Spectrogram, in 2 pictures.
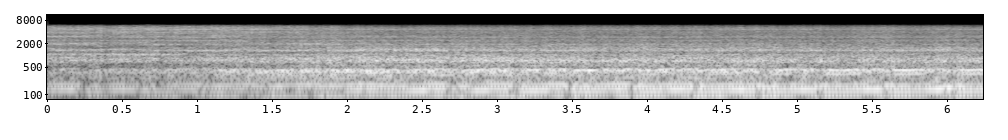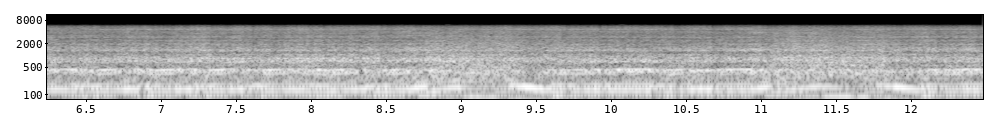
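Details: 2001 Pontiac Grand Prix GTP idling with an uneven, lumpy beat and a wandering hum. A rough idle after freeway stalling; the IAC valve was found faulty, and jerking and hard shifting were also reported. Cause undetermined.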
